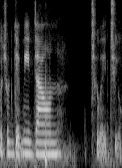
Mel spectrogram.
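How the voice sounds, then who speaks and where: Speaking at a fairly slow pace, a woman uses a fairly low pitch with vocal fry. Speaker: math teacher. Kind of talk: tutorial. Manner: casual, conversational.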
